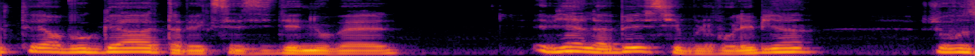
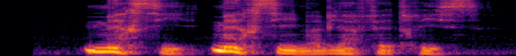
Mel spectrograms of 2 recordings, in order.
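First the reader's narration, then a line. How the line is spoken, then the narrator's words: Overjoyed exclamation. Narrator (French): s'écria fou de joie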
